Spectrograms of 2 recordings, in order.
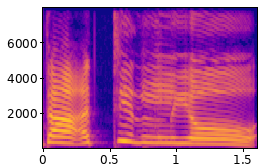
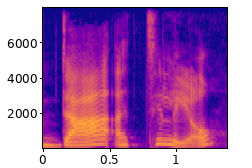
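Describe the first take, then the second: First: "Da Attilio" stretched out slowly, higher and louder, with a falling end; mock Italian flourish. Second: "Da Attilio" said slowly with a rising end, unsure of the accent; sounding out "Da Attilio" carefully, like a question; first try at the name. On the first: Host retries the restaurant name, slow, loud mock Italian. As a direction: ham up "Da Attilio" like a proud Italian waiter. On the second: Host unsure how to say the restaurant name, slow and tentative. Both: Shown as a demonstration. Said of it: "I don't know where to put the accent".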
